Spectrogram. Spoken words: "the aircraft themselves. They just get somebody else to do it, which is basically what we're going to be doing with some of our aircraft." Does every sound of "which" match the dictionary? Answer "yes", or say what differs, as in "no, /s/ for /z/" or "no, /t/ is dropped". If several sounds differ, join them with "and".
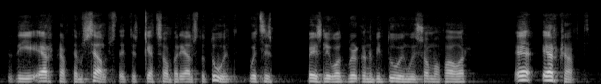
yes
